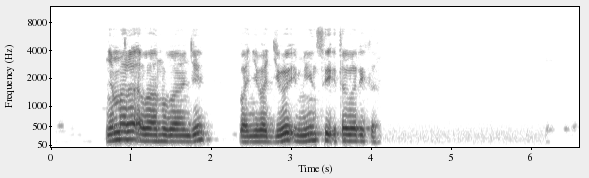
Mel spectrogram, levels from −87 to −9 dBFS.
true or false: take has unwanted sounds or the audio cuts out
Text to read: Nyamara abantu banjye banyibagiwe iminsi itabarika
false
